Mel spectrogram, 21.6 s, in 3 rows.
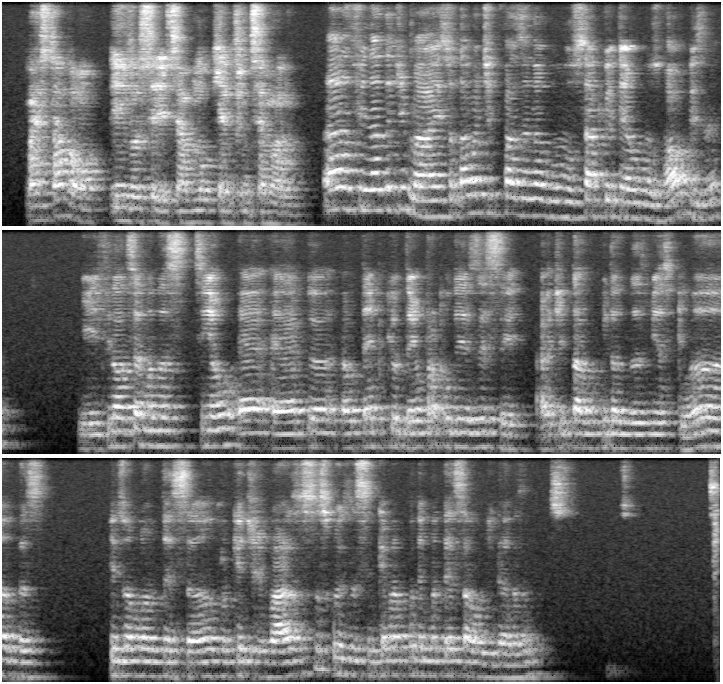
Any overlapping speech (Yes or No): No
